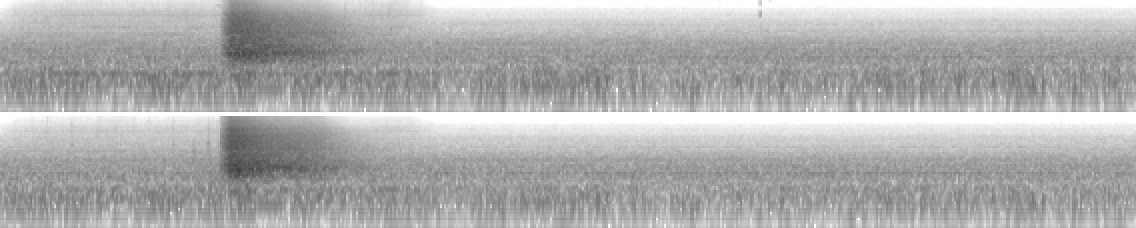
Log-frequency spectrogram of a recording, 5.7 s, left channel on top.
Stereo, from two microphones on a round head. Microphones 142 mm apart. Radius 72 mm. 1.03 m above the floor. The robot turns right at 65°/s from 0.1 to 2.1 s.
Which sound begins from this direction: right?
A whoosh, at 1.1 s.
